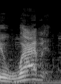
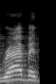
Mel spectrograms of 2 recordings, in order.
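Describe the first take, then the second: First: The word begins with a W sound. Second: The word begins with an R sound. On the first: "I say wabbit" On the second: "instead of saying rabbit"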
